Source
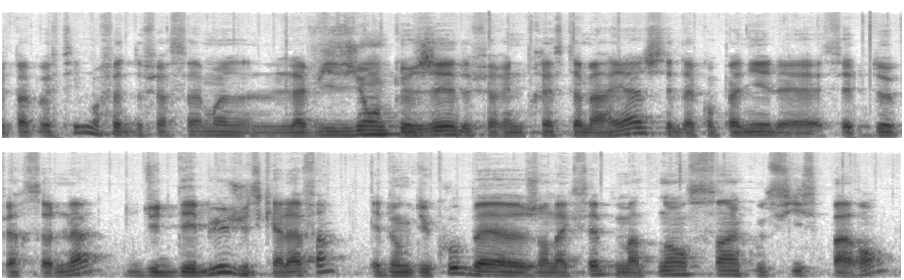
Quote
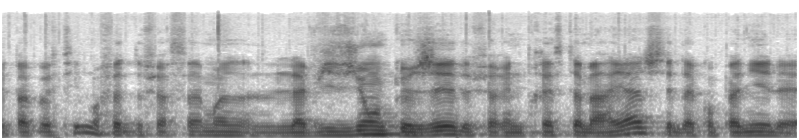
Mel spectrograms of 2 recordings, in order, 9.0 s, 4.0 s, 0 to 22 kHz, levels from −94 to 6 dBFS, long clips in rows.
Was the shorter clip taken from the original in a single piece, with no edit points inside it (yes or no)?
yes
